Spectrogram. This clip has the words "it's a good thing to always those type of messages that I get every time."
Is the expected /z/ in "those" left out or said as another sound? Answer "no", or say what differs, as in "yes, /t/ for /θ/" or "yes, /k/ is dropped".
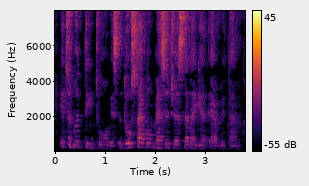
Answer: yes, /s/ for /z/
